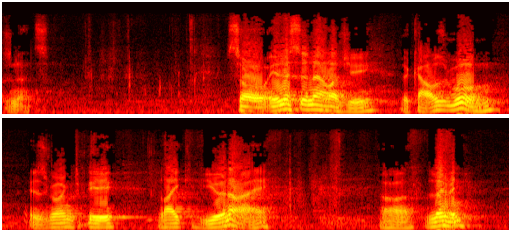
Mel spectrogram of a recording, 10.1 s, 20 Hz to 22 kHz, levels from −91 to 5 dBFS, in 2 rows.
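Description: At 9.58 to 9.60 s, compressed frames are skipped: a run of encoded frames never reaches the output, either missing from the stream or rejected by the decoder as corrupt. The audio jumps forward by about a tenth of a second, around five frames of 23.2 ms each.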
